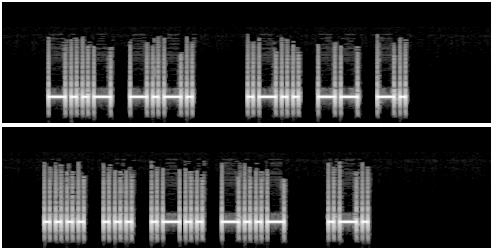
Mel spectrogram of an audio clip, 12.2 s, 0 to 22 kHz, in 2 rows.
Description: Morse code, heard as a keyed tone, about 17 wpm, spaced as for 14 wpm, 800 Hz. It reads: XCLMN HSLXR
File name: CW / DET / 1 6 1500C S C 16wpm 2733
